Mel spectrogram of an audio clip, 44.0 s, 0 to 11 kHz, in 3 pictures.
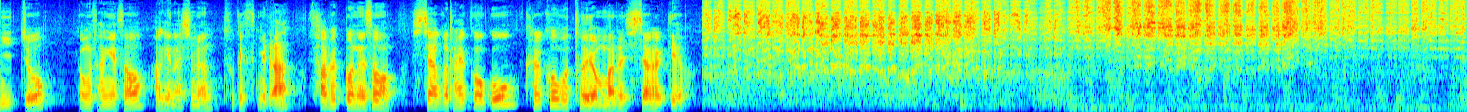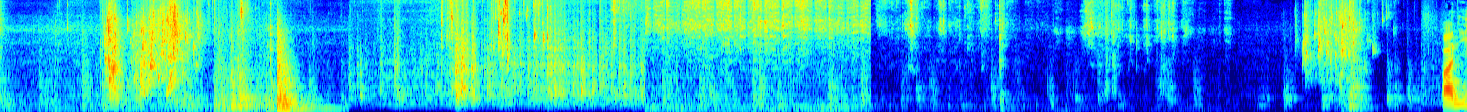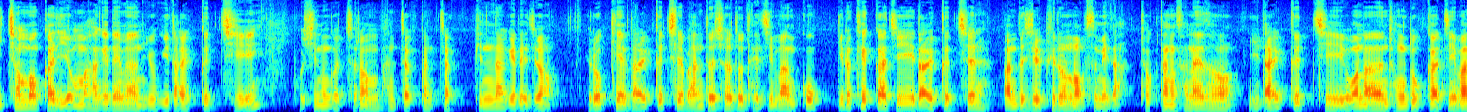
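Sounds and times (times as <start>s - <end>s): knife rasping on whetstone: 7.0s - 14.7s, 21.0s - 27.0s
water splashing: 15.6s - 17.0s, 19.0s - 20.4s, 27.6s - 28.6s.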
